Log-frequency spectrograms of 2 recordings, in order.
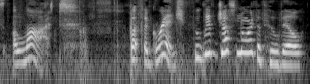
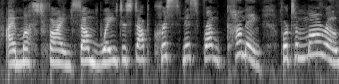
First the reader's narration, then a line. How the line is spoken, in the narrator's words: he growled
